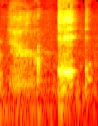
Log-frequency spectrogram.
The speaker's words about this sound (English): The slurping sound grossed it out so bad. Oh, I couldn't even look away because it's still slurping and burping.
